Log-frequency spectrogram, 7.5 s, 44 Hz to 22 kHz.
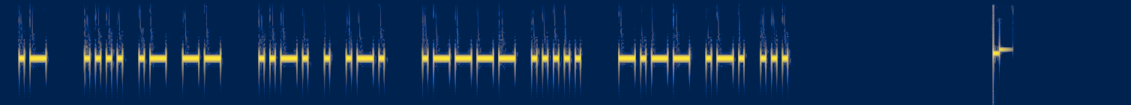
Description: Morse code, heard as a keyed tone, about 33 wpm, 700 Hz. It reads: A HAM FER 15 YRS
